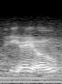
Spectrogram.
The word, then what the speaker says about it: Tao: So their principle of nature is called the Tao, T-A-O, pronounced Tao in the Mandarin dialect, Tao in the Shanghai dialect, To in the Cantonese dialect.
